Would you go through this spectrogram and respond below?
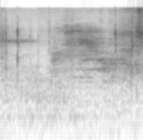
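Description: A cat mews in short, high-pitched calls, a few brief cries followed by a longer drawn-out meow, moderately quiet against a soft room background.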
